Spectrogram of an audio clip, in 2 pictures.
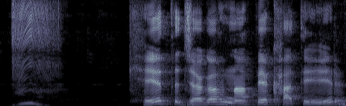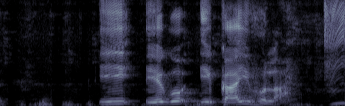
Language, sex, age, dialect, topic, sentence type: Bhojpuri, male, 41-45, Northern, agriculture, statement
